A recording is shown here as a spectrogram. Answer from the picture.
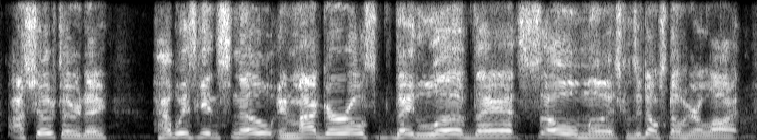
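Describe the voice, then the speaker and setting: With a Southern Alabama accent, a man talks at a high pitch and fairly slow pace with fairly even intonation. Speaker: prepper YouTuber. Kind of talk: live stream chat. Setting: live stream.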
